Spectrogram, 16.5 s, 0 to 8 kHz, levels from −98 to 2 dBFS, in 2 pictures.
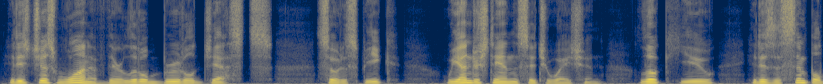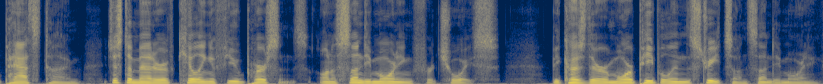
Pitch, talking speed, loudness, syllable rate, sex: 125 Hz, 175 wpm, -20 LUFS, 5.1 syllables/s, male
